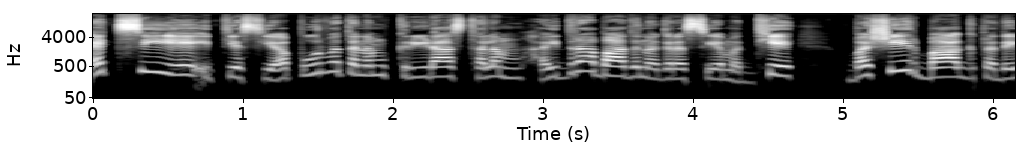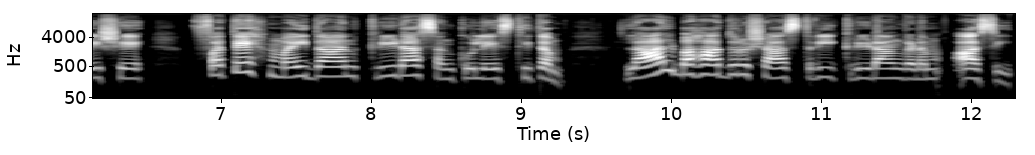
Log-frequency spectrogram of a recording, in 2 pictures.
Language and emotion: Sanskrit, neutral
